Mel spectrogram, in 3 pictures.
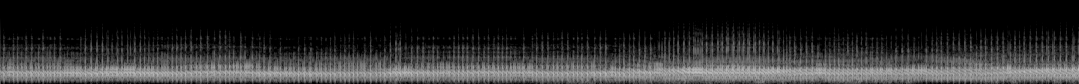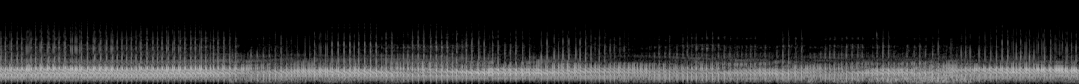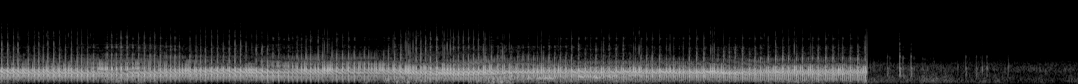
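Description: Chainsaw engine running steadily at constant speed, then stopping abruptly near the end.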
